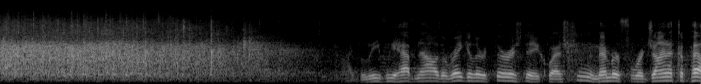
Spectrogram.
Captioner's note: applause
